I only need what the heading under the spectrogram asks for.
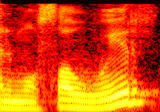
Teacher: هذه الراء من كلمة المصور راء مرققة في حالتي الوصل والوقف، فإذا وقفنا المصور تكون ساكنة وقبلها مكسور فيكون حكمها الترقيق، وإذا وصلناها تكون مضمومة وقبلها مكسور وحكمها أيضا الترقيق، كما بيناه من قبل في أحكام الراءات.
